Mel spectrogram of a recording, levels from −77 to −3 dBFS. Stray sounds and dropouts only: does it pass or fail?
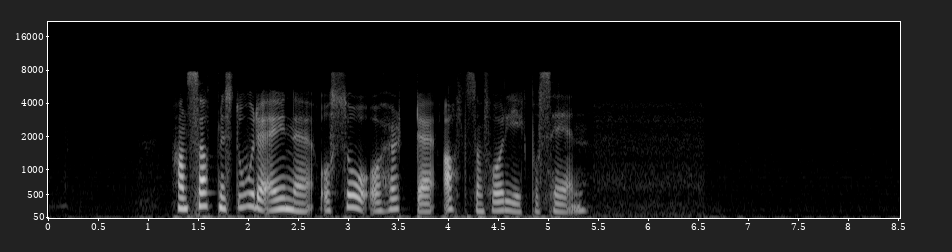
pass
